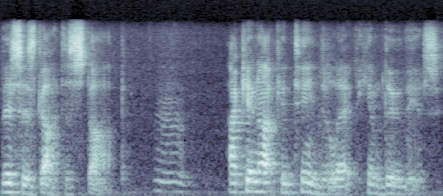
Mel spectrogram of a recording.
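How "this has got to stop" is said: mutter under breath, much quieter and lower. Retelling what he said during a church service, muttered under his breath. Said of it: "said under my breath".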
